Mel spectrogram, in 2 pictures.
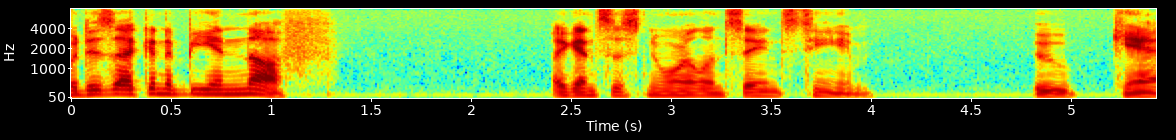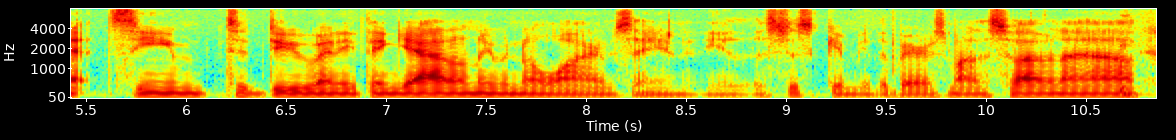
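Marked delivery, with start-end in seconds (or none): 7.1-10.8 downcast, deflated, sad, low and quiet. Discussing the bears–saints game with co-hosts, sad. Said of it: "you sound so sad about that".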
